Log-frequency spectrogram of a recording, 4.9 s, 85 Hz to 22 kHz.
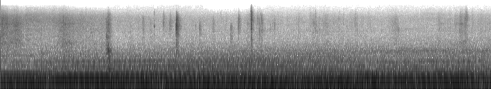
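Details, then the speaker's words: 4.2 L V8 Audi (~80,000 mi) pulling away under acceleration past ~2,000 rpm: deep, strong, even low roar with no misses or knocks; normal healthy exhaust note. "A nice deep roar. Very soulful. I love V8s. You really can't beat a V8, can you?"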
